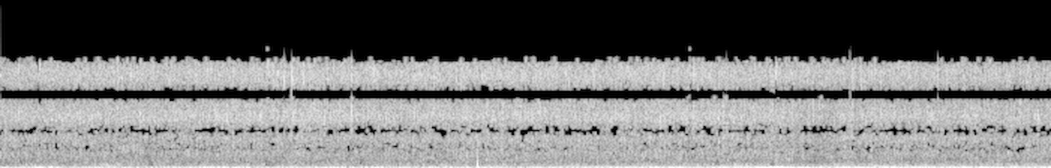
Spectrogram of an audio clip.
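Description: Rain from an ice/rain storm falling around a burning wood bonfire: a steady, even hiss with an uneven low rumble underneath.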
